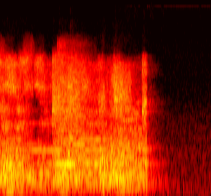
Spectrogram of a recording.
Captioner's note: electronic distortion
